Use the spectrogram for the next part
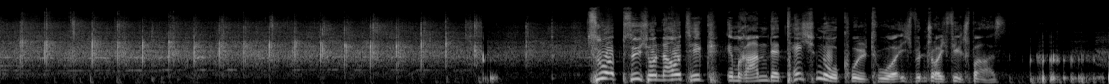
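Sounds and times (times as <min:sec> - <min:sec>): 
audience applauding: 0:00.0 - 0:06.6
speech: 0:06.0 - 0:10.2.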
